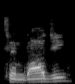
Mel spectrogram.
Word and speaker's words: Tendaji: this uh uh yeah my name is pronounced tendaji okay sorry yeah that's that's Swahili um but well first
